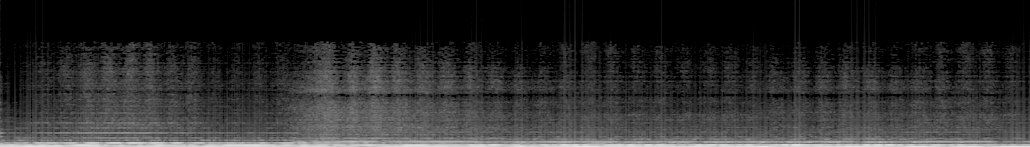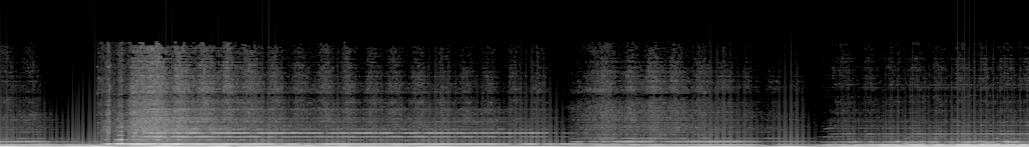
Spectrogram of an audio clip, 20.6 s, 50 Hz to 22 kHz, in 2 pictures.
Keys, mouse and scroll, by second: 3.5 ctrl+z, 4.3 ctrl+z, 5.0-6.8 alt+drag, 6.8 3, 7.2 right click, 13.7 click, 14.9-16.5 alt+drag, 16.5 ctrl+r, 17.3 click.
